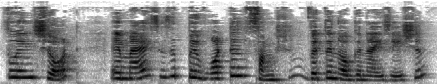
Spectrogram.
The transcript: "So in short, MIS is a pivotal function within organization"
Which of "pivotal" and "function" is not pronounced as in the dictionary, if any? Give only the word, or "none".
none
